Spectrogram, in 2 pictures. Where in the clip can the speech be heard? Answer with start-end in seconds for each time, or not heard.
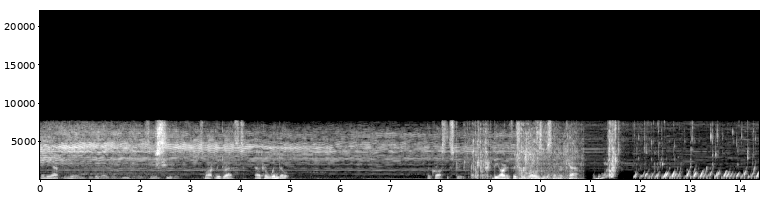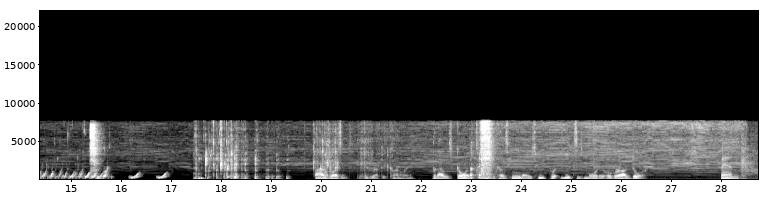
0.0-5.0, 7.8-10.9, 19.9-26.6, 28.0-28.6.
